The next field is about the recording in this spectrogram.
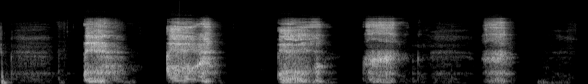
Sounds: Throat clearing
